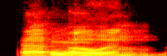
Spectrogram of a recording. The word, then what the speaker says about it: Owen: don't want to mispronounce so Owen o Wen you can pronounce it like that so one of the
